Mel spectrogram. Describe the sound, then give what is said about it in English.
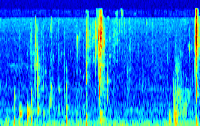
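Someone drinking a glass of water: a few faint wet gulps and swallows with small liquid clicks and drips, quiet and irregular, with no talking. “But first, a drink of water.”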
